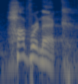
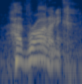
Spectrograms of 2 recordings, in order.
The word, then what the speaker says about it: Havranek: Havranek. Havranek.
